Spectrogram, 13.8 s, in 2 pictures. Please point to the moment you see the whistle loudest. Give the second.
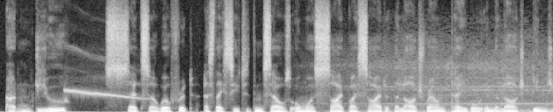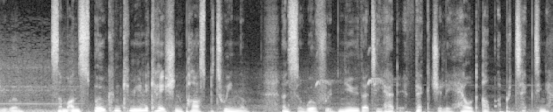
1 s.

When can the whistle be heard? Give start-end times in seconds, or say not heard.
0.8-1.9, 10.5-11.8.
